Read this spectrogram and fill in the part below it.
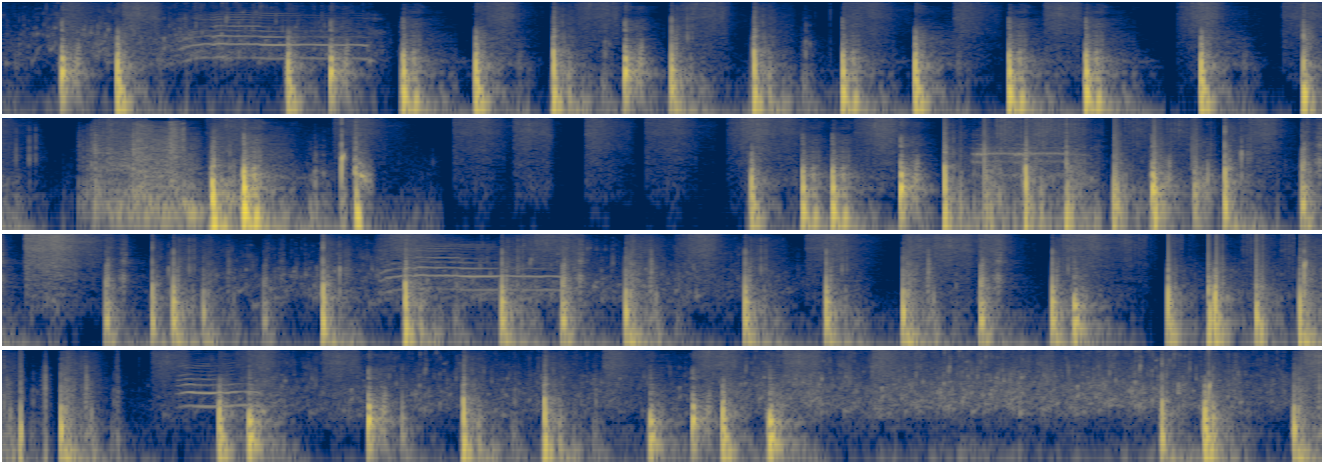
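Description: Footsteps tap quickly and steadily on stone.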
